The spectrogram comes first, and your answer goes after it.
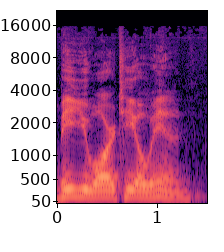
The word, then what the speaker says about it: Burton: And it's actually, in this case, it's spelled B-U-R-T-O-N. Yeah, even though the French spelling was usually B-R-E-T-O-N and is often pronounced Britain. In this case, it's Burton.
